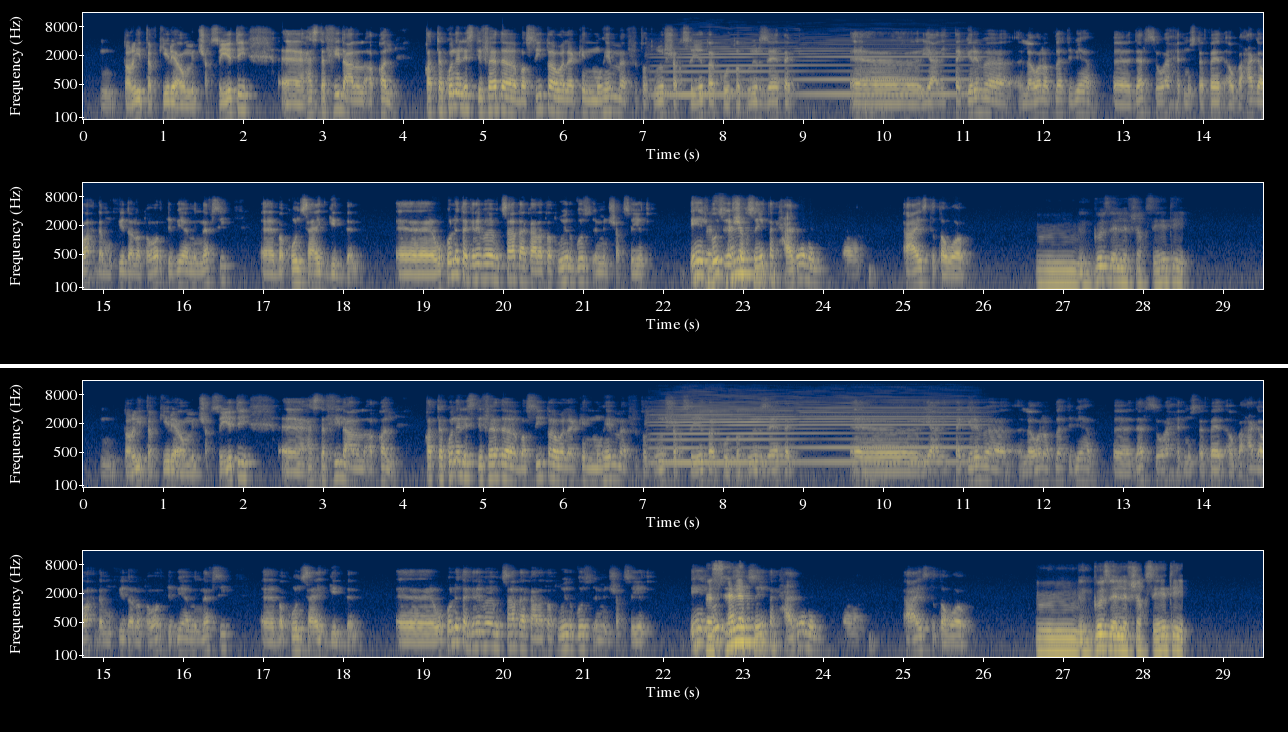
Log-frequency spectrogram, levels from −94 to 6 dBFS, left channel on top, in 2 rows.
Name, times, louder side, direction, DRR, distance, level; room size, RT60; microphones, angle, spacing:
voice 1, 0.2-3.9 4.3-8.9 9.6-16.5 17.0-18.2 18.7-21.8 22.3-24.0 24.2-24.5 25.0-25.8, left 3 dB, 85° left, 1.2 m, -27 dB
Bowed string instrument, 7.0-11.4, right 3 dB, 35° right, 0.7 m, -34 dB
voice 2, 22.5-23.3 26.7-28.5, right 7 dB, 70° right, 0.3 m, -23 dB
9.4 x 4.9 x 3.1 m
head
